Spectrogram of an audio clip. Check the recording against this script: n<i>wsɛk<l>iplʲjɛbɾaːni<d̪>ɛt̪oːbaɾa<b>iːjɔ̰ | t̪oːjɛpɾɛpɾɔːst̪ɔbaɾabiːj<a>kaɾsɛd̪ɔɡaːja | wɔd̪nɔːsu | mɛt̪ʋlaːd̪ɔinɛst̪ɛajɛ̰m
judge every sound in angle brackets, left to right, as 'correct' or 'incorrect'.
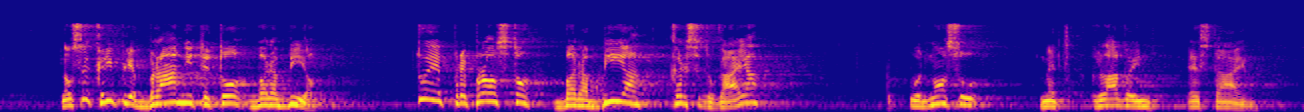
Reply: incorrect, incorrect, incorrect, correct, correct

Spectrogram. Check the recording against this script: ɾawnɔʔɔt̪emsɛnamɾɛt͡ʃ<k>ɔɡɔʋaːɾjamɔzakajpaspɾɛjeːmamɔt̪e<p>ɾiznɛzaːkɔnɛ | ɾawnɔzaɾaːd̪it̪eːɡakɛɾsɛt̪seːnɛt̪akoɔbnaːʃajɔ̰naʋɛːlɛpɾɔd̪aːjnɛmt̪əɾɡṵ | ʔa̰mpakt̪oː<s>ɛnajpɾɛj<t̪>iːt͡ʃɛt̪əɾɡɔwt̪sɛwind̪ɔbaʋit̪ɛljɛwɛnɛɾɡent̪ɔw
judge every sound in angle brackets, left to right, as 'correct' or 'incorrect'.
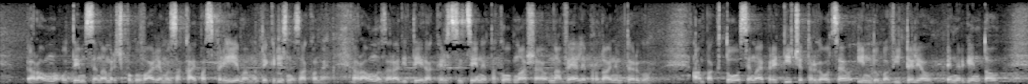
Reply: incorrect, incorrect, correct, correct

